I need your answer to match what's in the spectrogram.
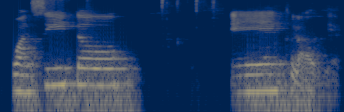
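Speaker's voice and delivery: slow, spelled-out correction. Shown as a demonstration. Teacher dictates the corrected names to students, slowly. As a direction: lay the names down one by one. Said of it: "Esta sería la corrección".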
